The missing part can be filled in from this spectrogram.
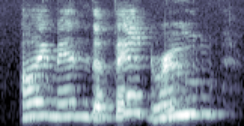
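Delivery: strange, wavering, wobbly, very high-pitched voice. Narrator reads the wolf answering the girl from the bedroom, strange, wobbly voice. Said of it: "replied the wolf in a strange, wobbly voice".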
